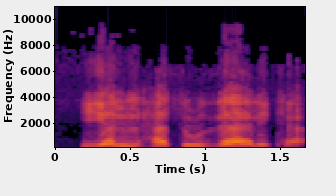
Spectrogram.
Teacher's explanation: إدغام الثاء في الذال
